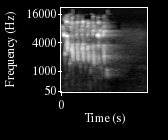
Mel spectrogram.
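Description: African grey parrot giving a quick burst of about eight bright, high chirps in under a second, then falling silent indoors.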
